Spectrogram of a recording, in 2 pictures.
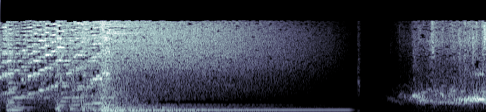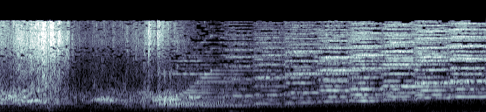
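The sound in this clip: Cooing of white pigeons, a run of soft, low, throaty coos over a steady background, with no voices heard.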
